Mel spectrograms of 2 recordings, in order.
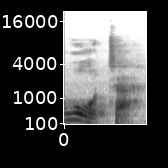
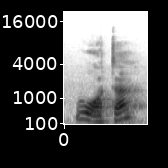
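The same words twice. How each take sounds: First: It is said in a British accent. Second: It is said in an Indian accent. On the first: "as the British do" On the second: "Just an Indian way of saying is water is enough"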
